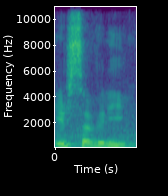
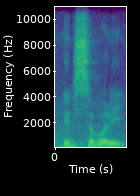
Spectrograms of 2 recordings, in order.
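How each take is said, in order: The two takes are said the same way.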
